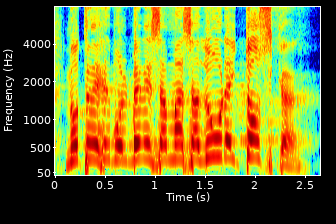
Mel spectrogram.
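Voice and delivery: usual speaking voice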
